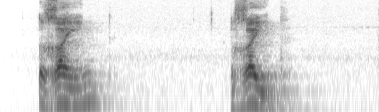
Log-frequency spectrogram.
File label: Ghain, Arabic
